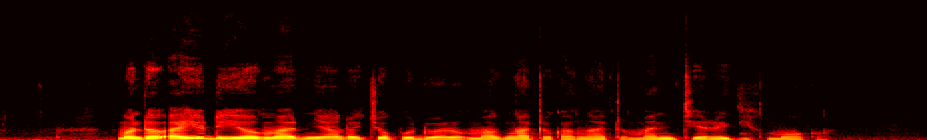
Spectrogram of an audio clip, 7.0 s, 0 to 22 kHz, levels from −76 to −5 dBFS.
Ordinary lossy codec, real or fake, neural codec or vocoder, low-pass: Opus, 64 kbps; fake; vocoder, 44.1 kHz, 128 mel bands, Pupu-Vocoder; 19.8 kHz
